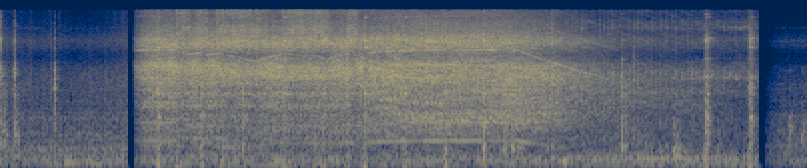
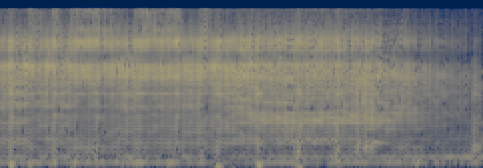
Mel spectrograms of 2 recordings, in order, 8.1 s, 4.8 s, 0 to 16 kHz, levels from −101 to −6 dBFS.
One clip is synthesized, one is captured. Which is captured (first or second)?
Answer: first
